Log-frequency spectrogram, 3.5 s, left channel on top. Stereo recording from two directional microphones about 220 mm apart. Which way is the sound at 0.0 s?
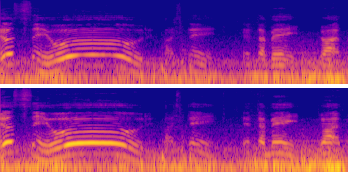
20° right (ahead or behind).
